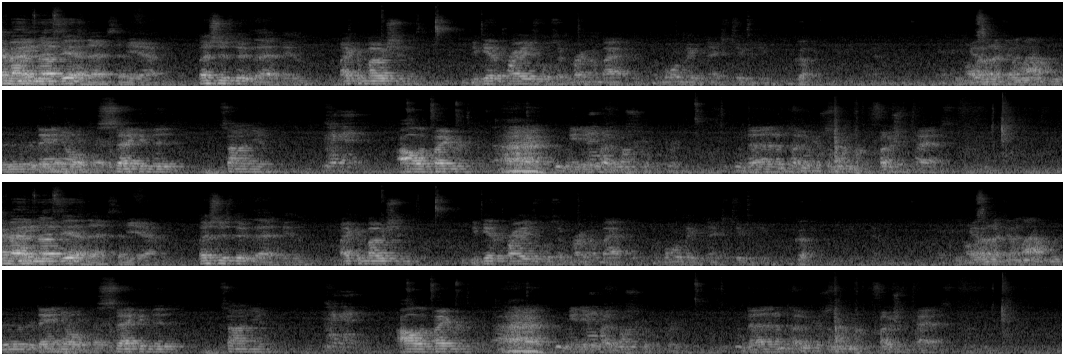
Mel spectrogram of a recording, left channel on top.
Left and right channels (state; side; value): normal; both; correlation 0.46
